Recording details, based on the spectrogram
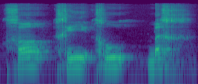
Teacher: ketika kho, suaranya o tidak boleh maju mulutnya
